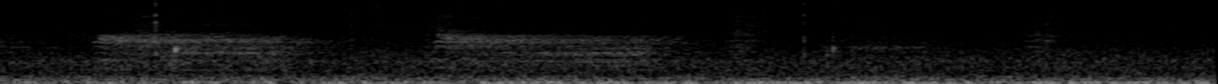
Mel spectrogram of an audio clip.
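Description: A bird's harsh, drawn-out caws: two in a row, about a second apart, over a steady low background rumble.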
